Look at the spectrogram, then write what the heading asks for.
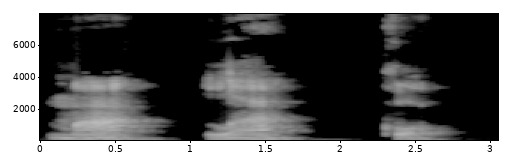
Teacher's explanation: the last o is stressed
